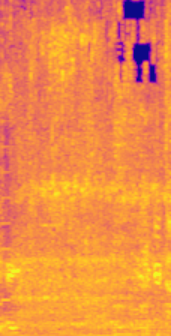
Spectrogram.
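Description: Steady outdoor background noise: an even hiss over a constant low rumble.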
